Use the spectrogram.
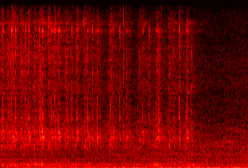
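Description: A sewing machine stitches a striped dish towel, running as a steady rapid mechanical whir for about two seconds before stopping, quiet and close.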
